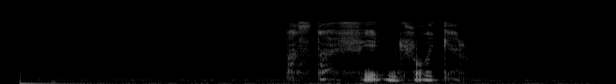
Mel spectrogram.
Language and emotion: Russian, sad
